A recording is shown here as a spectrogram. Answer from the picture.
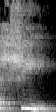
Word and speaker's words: she: याद रखिएगा ये श है, इसे आप सी प्रोनाउंस नहीं करेंगे, इसे आप सी नहीं बोलेंगे, ये गलत हो जाएगा। आप बोलेंगे शी।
